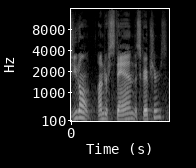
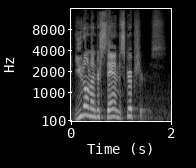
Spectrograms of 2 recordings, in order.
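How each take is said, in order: First: "you don't understand the scriptures" low and soft, rising at the end; gentle question. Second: "You don't understand the scriptures" stated at full voice, falling at the end; blunt statement. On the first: Preacher paraphrasing Jesus nicely, "you don't understand the scriptures" softly asked. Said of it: "We wouldn't say it as nicely". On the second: Preacher spelling out Jesus' meaning, "You don't understand the scriptures" as a firm statement. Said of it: "What is he saying?". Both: Acted.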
